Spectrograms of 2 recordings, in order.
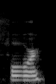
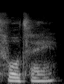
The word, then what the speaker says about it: forte: i don't know it's fourth or forte it is forte i read it in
